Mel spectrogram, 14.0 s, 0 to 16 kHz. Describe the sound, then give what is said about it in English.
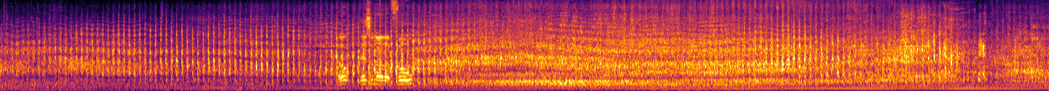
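A helicopter hovers low, about 30 to 40 feet above the ground, pursuing herd animals, its loud, steady rotor roar filling the whole stretch and swelling a little midway, while a man talks briefly over the noise. “I can hear the helicopter now too.”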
